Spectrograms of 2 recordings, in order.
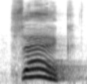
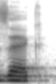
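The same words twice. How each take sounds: First: Higher, louder cry of a name; alarmed call. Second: Said in the usual way. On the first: Acted. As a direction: call out his name sharply. Lachlan calls out in alarm.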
